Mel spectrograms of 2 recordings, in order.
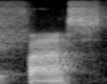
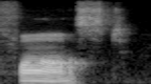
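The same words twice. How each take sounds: First: It is said in a northern English accent. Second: It is said in a southern English accent. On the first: "I came from the north of England" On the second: "and not fast"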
